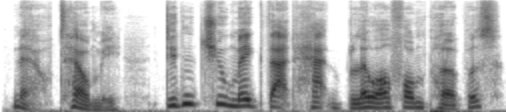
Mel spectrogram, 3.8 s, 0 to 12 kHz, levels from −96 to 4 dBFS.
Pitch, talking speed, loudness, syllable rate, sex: 155 Hz, 175 wpm, -20 LUFS, 4.3 syllables/s, male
